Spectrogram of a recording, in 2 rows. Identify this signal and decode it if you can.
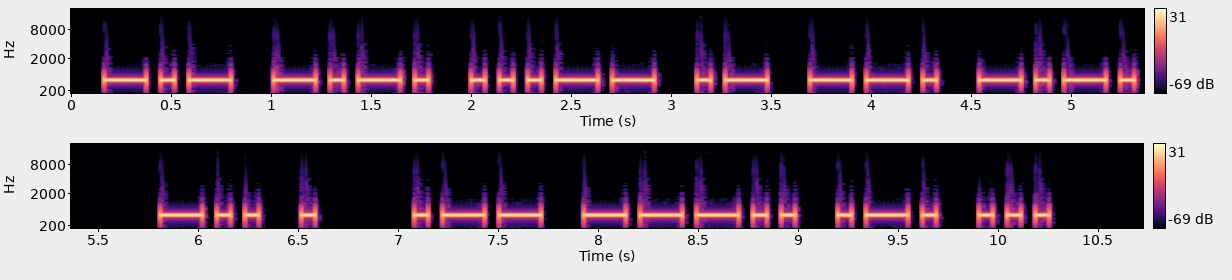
Morse code, heard as a keyed tone, about 17 wpm, 700 Hz. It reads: KC3AGC DE W8RS
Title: USA Callsign DE Callsign 17wpm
